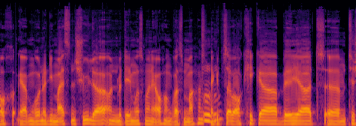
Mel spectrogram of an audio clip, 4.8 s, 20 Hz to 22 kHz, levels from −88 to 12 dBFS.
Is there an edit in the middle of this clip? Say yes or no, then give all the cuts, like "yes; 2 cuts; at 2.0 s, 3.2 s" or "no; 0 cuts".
yes; 1 cut; at 2.7 s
